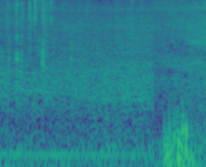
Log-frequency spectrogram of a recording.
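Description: Steady outdoor background noise with a low hum and wind on the microphone. A brief low rumble of wind buffeting comes near the end.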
